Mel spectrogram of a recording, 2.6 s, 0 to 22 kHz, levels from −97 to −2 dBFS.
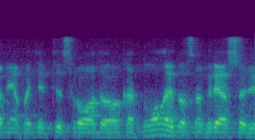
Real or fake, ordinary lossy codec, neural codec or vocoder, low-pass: real; AAC, 48 kbps; none; 7.2 kHz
